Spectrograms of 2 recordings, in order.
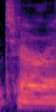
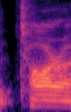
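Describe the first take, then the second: First: Tara said as TERR-a; mistaken vowel. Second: Tara said as TAR-a; corrected vowel. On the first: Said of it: "instead of Tara". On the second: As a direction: say "Tara" with an open "ah". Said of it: "it's just the Tara instead of Tara". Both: Shown as a demonstration.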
